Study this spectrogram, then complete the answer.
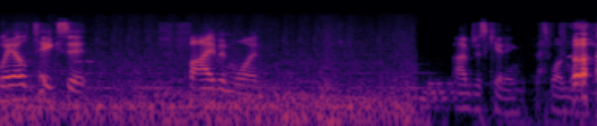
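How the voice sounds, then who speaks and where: A man's fairly high voice, lively intonation and big swings in loudness, with music in the background. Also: moderate pace. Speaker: esports caster. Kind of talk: live commentary.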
